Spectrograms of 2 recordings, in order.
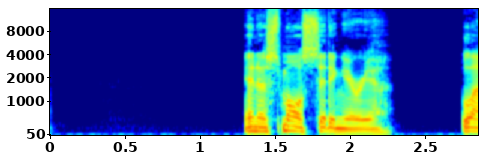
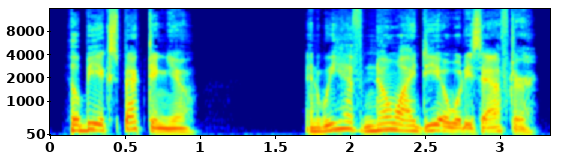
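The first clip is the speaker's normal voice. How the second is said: higher-pitched woman's voice, concerned; cautioning female colleague; 5 semitones higher than usual. Acted. Woman warning her partner about the man expecting him, higher and concerned.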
